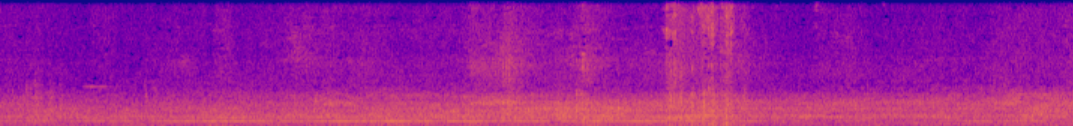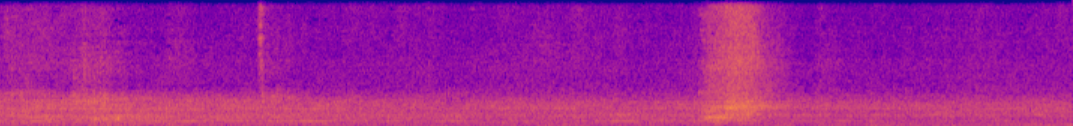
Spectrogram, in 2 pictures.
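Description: City street ambience: steady road traffic noise with a thin steady tone through most of it. Two brief louder noises stand out, one about five seconds in and one near the end.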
